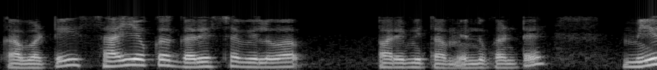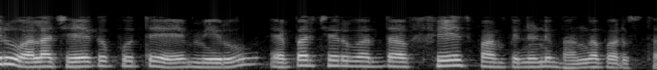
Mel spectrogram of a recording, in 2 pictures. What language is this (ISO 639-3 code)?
tel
